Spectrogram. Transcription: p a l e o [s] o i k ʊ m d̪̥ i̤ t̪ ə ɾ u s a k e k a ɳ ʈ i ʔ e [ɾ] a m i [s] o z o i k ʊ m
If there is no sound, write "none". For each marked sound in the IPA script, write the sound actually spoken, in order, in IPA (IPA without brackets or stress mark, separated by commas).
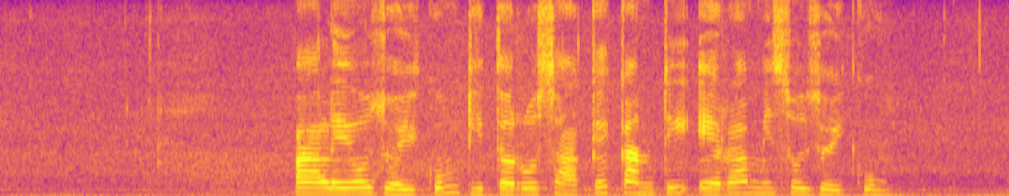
z, ɾ, s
